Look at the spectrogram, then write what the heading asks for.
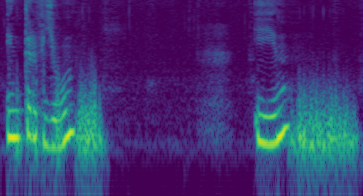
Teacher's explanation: the stress falls on the last syllable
